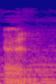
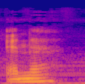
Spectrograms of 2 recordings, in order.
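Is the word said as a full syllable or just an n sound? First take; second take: just n; full syllable. First: It is reduced to just an n sound. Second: It is said as a full two-sound syllable. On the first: "Sometimes though you'll hear just n" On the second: "and is ene"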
